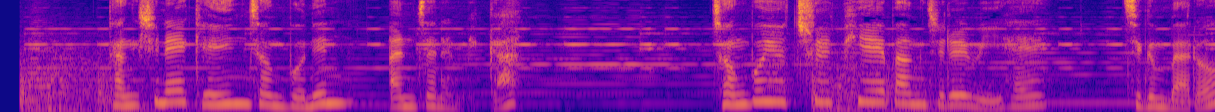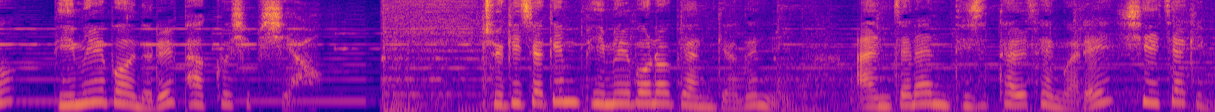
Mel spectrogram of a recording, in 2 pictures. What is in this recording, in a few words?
radio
